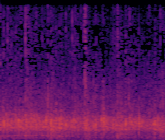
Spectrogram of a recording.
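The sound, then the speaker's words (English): An audience applauds in church, a dense, steady wash of many hands clapping at an even, moderate volume throughout, with no distinct voices rising above it. “How many of y'all want to just overcome golf clapping in church?”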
